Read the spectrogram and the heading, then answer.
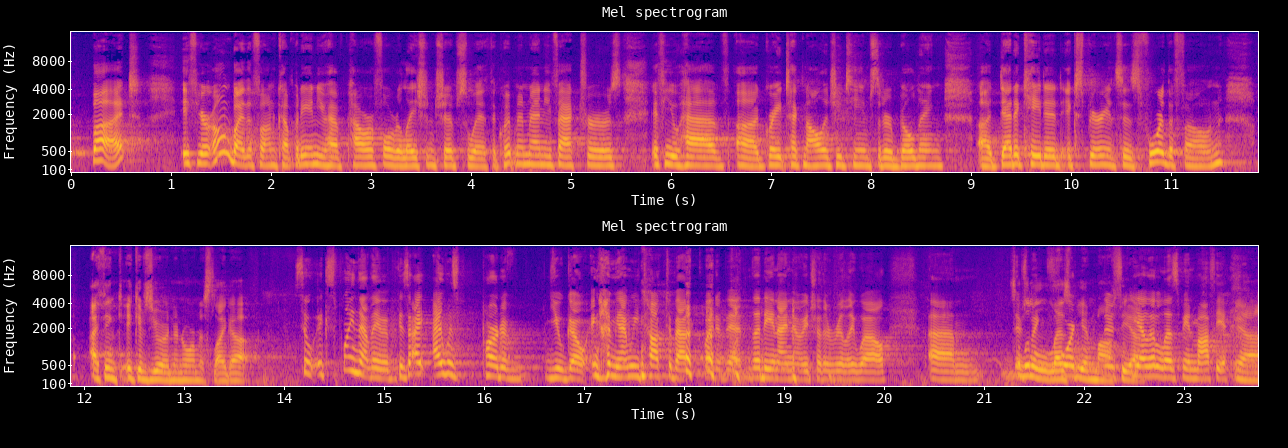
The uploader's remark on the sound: Live at Code Media 2018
